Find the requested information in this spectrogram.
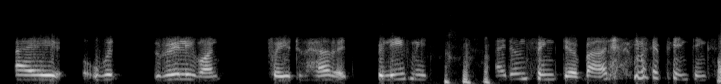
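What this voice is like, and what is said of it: Foreign accent. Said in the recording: “I'm trying to pick up your accent, where you're from.”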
